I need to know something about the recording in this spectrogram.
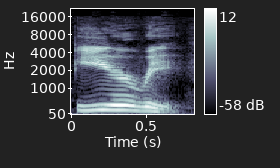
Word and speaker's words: eerie: bit easier again Erie both of those values start with the long vowel sound in the first set of year and then it ends with that long e sound as well eerie eerie something is eerie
